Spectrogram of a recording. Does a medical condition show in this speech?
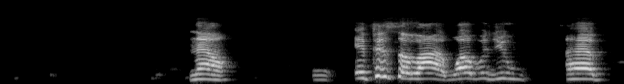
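Yes: cerebral palsy; uses a wheelchair.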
